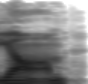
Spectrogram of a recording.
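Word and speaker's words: iam: often in Latin text you would see the word j a m jam it was actually pronounced yam and uh today they spell it I am but back then in our Latin textbooks it was spelled j a in Latin I and J are the same letter or they they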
